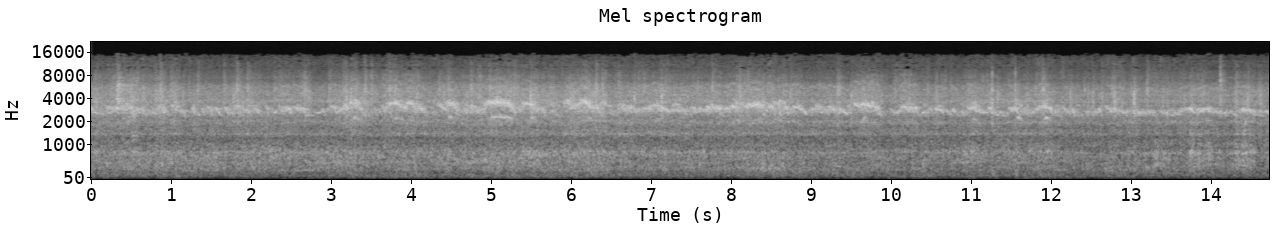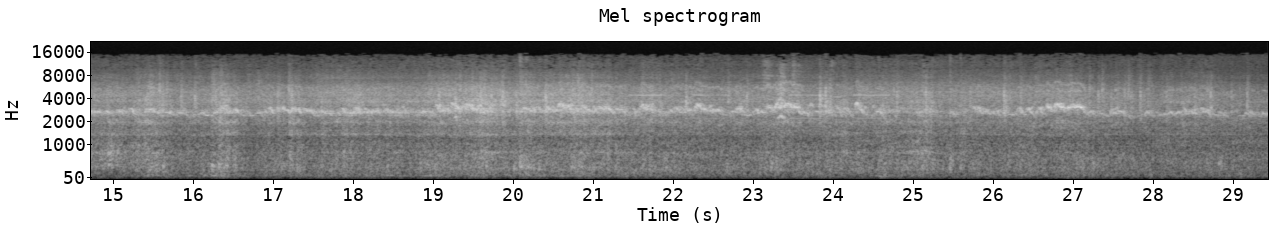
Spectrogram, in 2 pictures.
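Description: JR East 205 series electric train running along the track, heard from inside the leading car: steady running noise with rail clatter and a high, wavering wheel squeal throughout, easing slightly near the end.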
